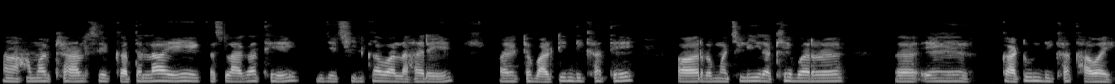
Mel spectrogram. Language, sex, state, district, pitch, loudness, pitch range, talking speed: Chhattisgarhi, male, Chhattisgarh, Jashpur, 145 Hz, -24 LUFS, 140-155 Hz, 160 wpm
